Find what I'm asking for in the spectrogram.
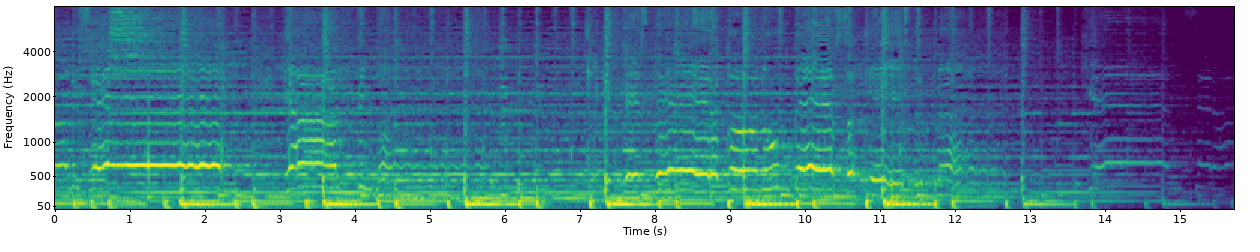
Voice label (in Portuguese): Romântica Eu e Você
